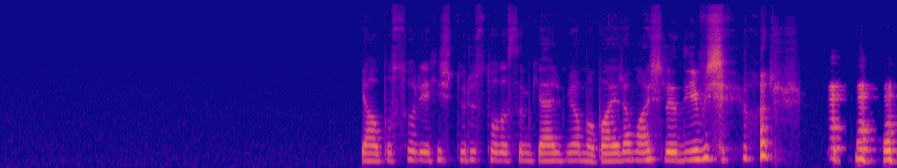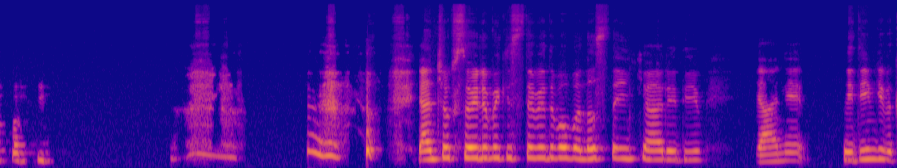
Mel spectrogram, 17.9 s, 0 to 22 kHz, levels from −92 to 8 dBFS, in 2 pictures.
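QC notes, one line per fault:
7.73–10.09 s: section at the wrong speed. Speech slows to 0.73x and drops about five semitones, likely from a clock mismatch. Spectrogram harmonics shift down and stretch.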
